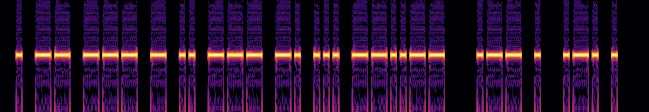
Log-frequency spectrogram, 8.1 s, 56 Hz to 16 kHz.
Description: Morse code, heard as a keyed tone, about 20 wpm, 1000 Hz. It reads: EMOTIONS, WE RE
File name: qotdfiles / 20wpm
